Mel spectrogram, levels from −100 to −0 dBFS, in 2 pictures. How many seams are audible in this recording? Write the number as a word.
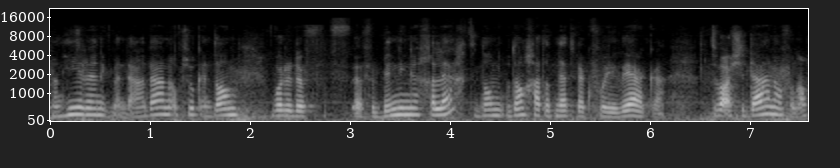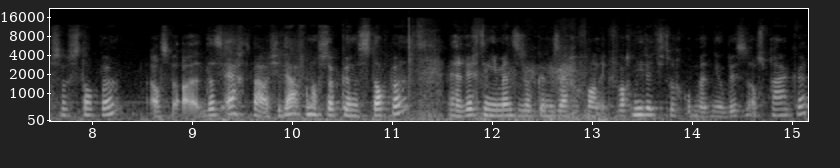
one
